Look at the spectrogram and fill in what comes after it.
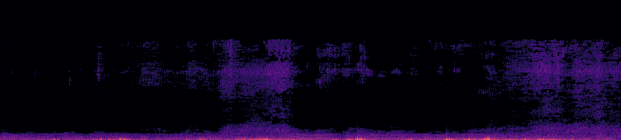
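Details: Very large female bumblebee in early spring in the Urals, with only willow in bloom to feed on; continuous low humming drone with stacked harmonics, interrupted by soft bumps and handling thuds.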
